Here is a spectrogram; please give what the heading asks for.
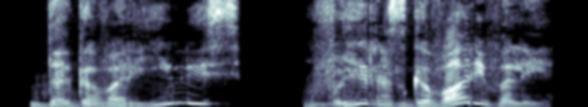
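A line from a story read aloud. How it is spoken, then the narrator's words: Anxious question. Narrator (Russian): спрашивает взволнованно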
